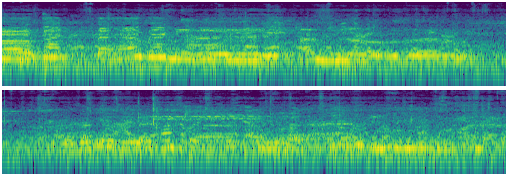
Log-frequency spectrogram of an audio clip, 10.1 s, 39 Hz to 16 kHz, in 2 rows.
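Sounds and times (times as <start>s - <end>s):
man chanting prayer: 0.0s - 4.8s, 5.5s - 10.0s.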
